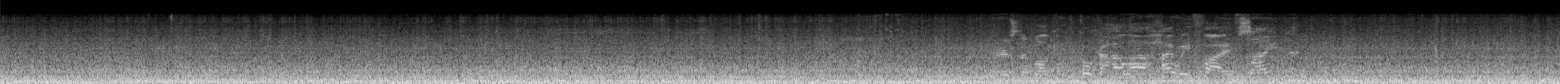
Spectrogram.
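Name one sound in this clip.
A vehicle's engine and tyres rumble steadily on a paved road.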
